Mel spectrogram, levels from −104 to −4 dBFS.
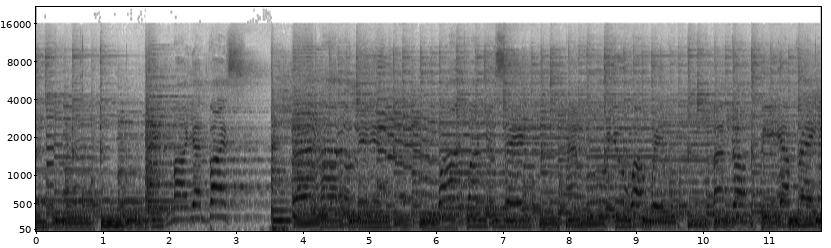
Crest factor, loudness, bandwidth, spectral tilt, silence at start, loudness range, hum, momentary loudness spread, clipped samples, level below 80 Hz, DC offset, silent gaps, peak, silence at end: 10 dB; -12 LUFS; 15.5 kHz; -5.5 dB/octave; 0 s; 1 LU; none; 3 LU; under 0.1%; -30 dBFS; under 0.1%; none; 0 dBFS; 0 s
